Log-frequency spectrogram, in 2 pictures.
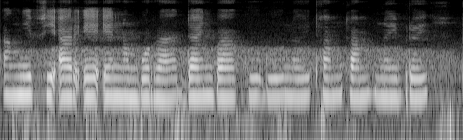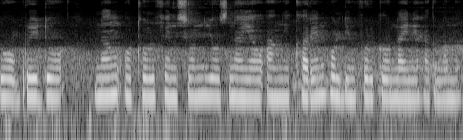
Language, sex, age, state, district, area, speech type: Bodo, female, 30-45, Assam, Chirang, urban, read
